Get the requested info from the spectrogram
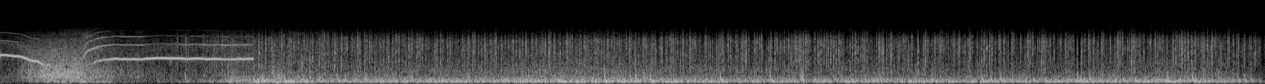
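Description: A woman screams: one long high cry that dips and then holds for about two and a half seconds. It gives way to the steady rushing noise of a large fire burning through wreckage, which cuts off just after the end.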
